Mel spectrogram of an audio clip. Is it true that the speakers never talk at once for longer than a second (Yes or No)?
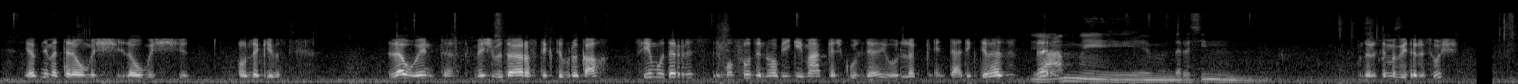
Yes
